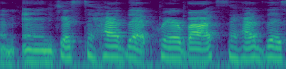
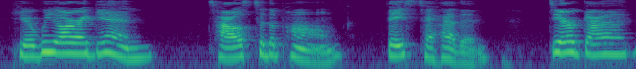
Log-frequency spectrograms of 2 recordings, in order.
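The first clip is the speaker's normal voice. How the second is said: poem reading. Acted. Reads a poem aloud.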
